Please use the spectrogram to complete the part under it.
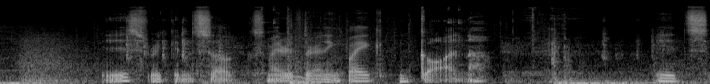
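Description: A young person talks with animation into a close microphone.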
